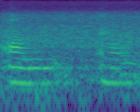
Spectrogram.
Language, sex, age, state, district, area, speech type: Sindhi, female, 45-60, Rajasthan, Ajmer, urban, spontaneous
